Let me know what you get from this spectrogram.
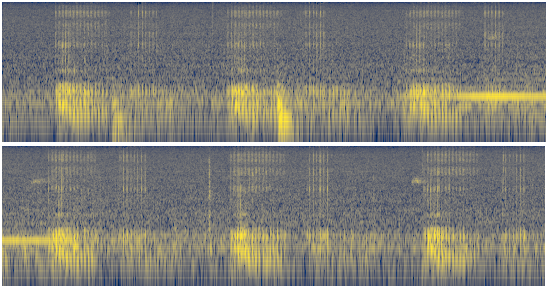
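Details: Heidi the cat, newly settled and gradually accepting touch, purrs through a head massage in a closet; rhythmic low purring with breaths swelling every couple of seconds and a faint steady tone in the middle.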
